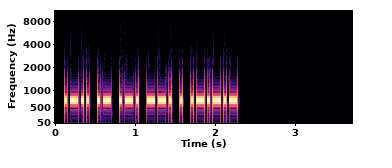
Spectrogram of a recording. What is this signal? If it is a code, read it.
Morse code, heard as a keyed tone, about 34 wpm, 700 Hz. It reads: LARGE.
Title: Sentences from Top 700 Words 35wpm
